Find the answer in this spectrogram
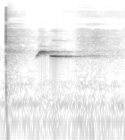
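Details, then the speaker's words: Person with Tourette syndrome, a chronic whistler, ticking a lot after holding tics in for a while: a click, then a short abrupt whistle falling slightly in pitch; involuntary whistling vocal tic. "'m having I'm having a lot of ticks right now. Um, and I think it's because I've been holding them in for a couple not a couple hours, but like for a little while because I was visiting my grandma."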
